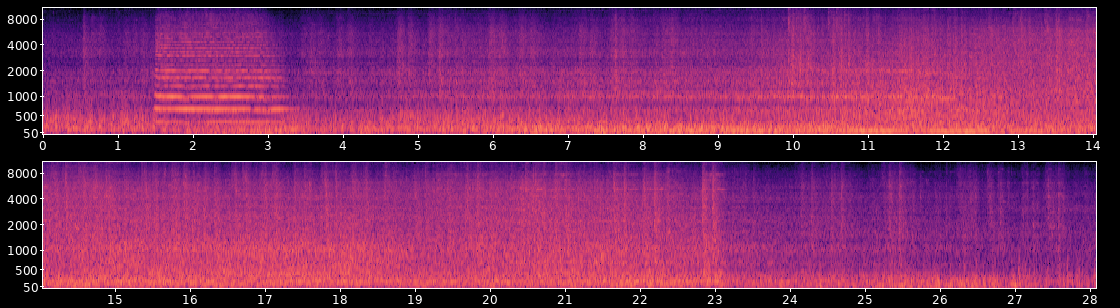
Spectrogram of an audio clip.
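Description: A diesel locomotive sounds its horn once, for under two seconds, about two seconds in. A passenger express train then passes close by over a steel girder rail bridge: the locomotive's engine hum, then a long run of wheels clattering over the rail joints and spans. The clatter drops away suddenly about five seconds before the end, leaving a fainter rumble as the train moves off.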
